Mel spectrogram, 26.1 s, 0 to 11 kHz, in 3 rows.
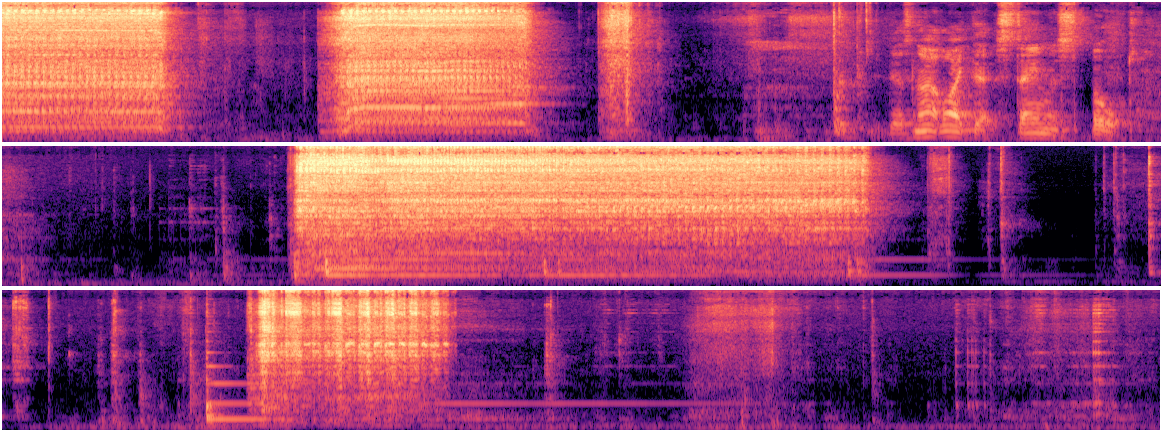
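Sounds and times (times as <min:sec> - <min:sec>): cordless drill boring into steel: 0:00.0 - 0:01.4, 0:02.4 - 0:04.0, 0:10.9 - 0:15.3, 0:19.3 - 0:20.8.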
